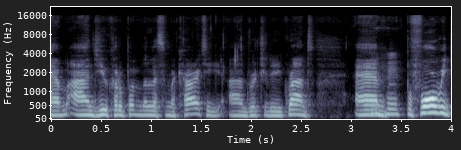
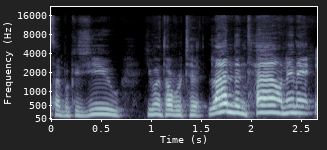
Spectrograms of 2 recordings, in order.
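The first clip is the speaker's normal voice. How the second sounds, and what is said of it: Poor put-on London accent. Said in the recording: “that's a very bad London accent. That was awful.”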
